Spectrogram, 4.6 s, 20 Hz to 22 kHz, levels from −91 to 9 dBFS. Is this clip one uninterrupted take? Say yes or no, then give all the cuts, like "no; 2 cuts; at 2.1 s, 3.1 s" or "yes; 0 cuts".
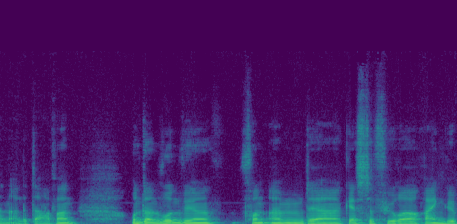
yes; 0 cuts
